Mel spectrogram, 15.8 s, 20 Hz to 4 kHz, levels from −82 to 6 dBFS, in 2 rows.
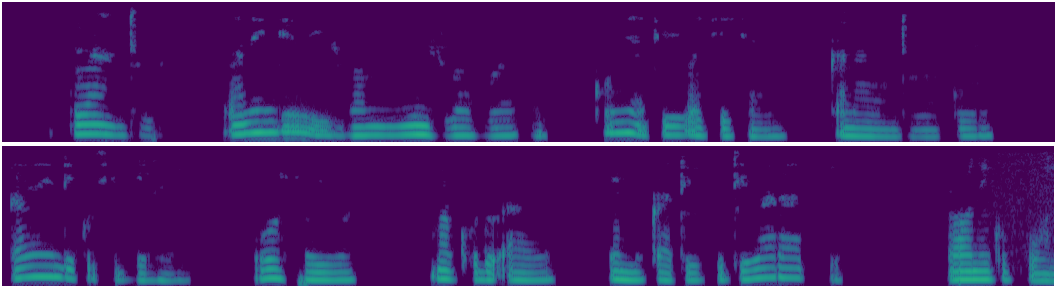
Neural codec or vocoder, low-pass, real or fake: none; 3.6 kHz; real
